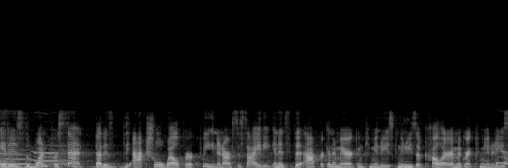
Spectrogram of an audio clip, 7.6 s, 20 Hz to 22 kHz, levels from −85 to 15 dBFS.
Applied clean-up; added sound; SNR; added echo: none; Chicken, rooster; 14 dB; reverberation time 1.0 s.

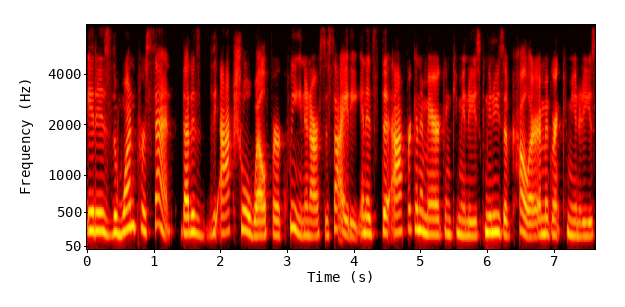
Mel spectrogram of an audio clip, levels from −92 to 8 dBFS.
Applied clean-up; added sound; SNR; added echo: none; none; none; none.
